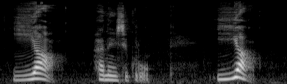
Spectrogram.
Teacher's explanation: 천천히 발음 할 경우 , 'i' 발음 시 에는 입 모양 이 살짝 평평 해지고 , 이어서 'ya' 가 나옵니다 . 마치 'a' 를 발음 할 때 , 'a' 가 끝 에 붙어서 발음 하는 것 과 같아 요 . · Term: 이중모음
